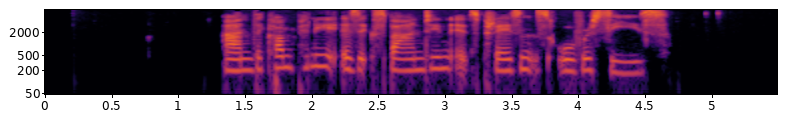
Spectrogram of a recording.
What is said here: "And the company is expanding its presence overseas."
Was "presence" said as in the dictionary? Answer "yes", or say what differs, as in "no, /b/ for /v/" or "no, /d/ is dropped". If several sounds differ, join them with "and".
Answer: yes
